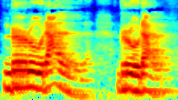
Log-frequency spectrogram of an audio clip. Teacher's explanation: la doble erre, la erre vibra mucho en español. Y luego la erre menos vibrante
